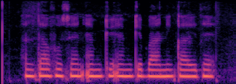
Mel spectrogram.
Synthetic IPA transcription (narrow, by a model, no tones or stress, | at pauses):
ɐlt̪aːfɦʊsɛːnʔɛ̰mkṵʔɛmkebaːnikaːɪd̪ɦɛː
